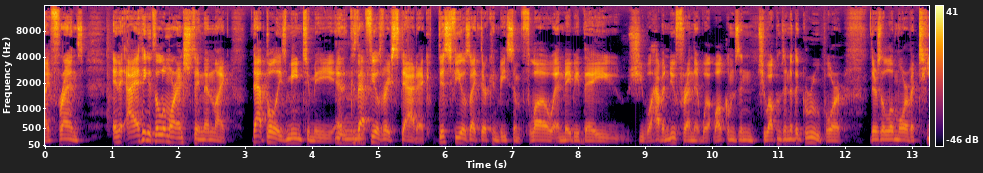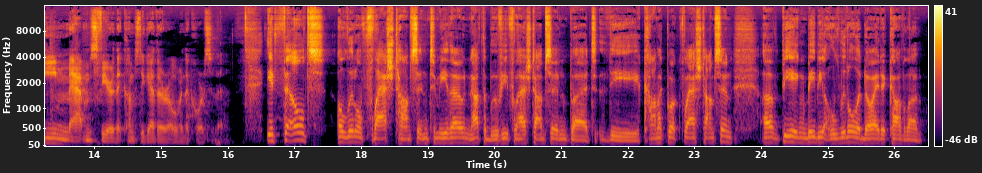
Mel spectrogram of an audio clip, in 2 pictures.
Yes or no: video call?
no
